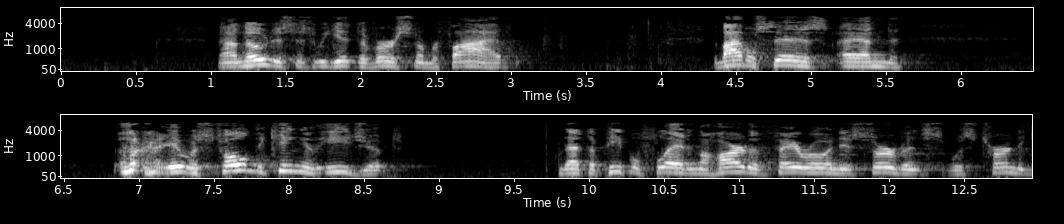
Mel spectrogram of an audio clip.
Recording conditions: large echoing room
